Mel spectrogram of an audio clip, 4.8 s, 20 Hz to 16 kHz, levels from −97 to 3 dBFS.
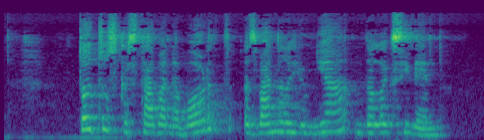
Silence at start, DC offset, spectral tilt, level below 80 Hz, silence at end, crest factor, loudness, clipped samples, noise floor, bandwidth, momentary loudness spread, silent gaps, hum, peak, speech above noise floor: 0.25 s; under 0.1%; 0 dB/octave; -70 dBFS; 0.4 s; 28 dB; -24 LUFS; under 0.1%; -59 dBFS; 11.5 kHz; 19 LU; none; none; -2 dBFS; 32 dB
